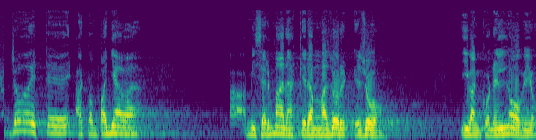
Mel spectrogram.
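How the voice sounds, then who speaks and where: A man speaks at a very slow pace with long, frequent pauses. His fairly high pitch shows ordinary variation, and there is noticeable background noise. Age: 80s+. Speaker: tango dancer. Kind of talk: interview answer.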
